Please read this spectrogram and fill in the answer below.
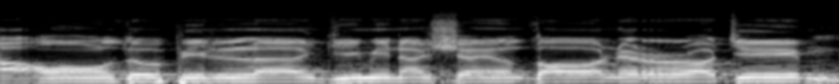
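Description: A man's voice chanting into a microphone in long held notes with a slightly wavering pitch, broken by brief pauses between phrases.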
